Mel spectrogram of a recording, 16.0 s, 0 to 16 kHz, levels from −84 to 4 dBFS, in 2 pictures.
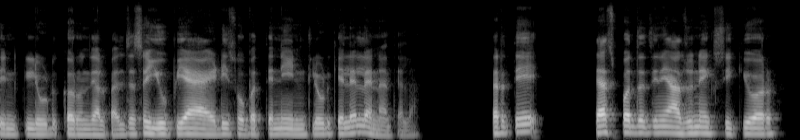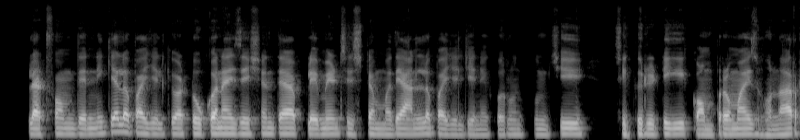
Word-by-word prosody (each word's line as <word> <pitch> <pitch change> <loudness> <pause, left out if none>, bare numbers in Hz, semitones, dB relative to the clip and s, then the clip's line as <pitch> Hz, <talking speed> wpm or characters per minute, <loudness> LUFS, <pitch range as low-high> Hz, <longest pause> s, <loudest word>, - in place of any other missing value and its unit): Include 105 0 -2
करून 105 -1 +1
द्यायला 100 -1 -1
पाहिजे. 100 +3 -4
जसं 110 +4 -1
यू-पी-आय 115 0 +4
आयडीसोबत 105 0 -1
त्यांनी 110 0 -1
इन्क्लूड 105 +2 -2
केलेलं 130 +4 +1
आहे 115 - -2
ना 90 -2 -6
त्याला. 85 +1 -15 0.8
तर 125 +1 +2
ते 155 +2 +1 0.6
त्याच 140 +1 +6
पद्धतीने 135 -1 +2
अजून 125 0 +3
एक 125 -1 -1
सिक्युअर 115 -1 +1 0.6
प्लॅटफॉर्म 110 +1 +1
त्यांनी 110 +2 -1
केलं 150 +1 +3
पाहिजे 115 -3 +1
किंवा 115 -1 +2
टोकनायझेशन 115 0 +1
त्या 115 0 +6
पेमेंट 110 +1 +1
सिस्टममध्ये 110 0 -2
आणलं 110 +2 +1
पाहिजे 100 -1 -1
जेणेकरून 100 0 -7
तुमची 105 +2 -4 0.3
सिक्युरिटी 110 +1 -2
ही 110 - +1
कॉम्प्रोमाईज 105 +2 +1
होणार 100 +2 0
110 Hz, 140 wpm, -24 LUFS, 105-115 Hz, 0.8 s, त्याच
